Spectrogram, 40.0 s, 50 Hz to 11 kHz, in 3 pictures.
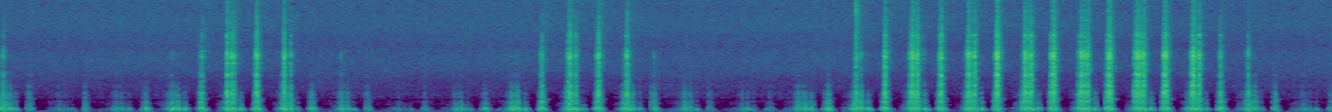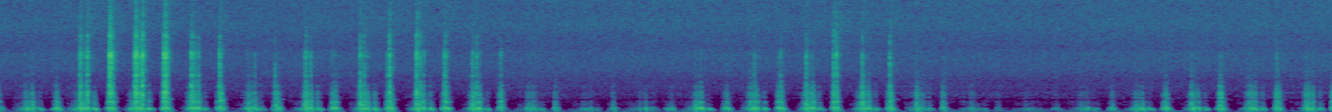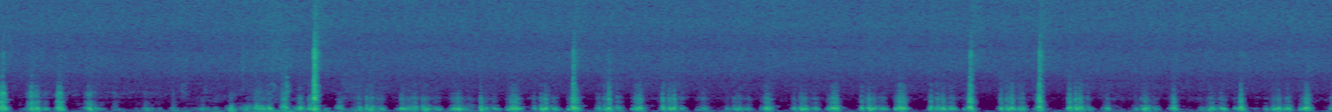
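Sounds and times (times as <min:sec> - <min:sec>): heartbeat through stethoscope: 0:24.1 - 0:27.7, 0:28.9 - 0:39.9.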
